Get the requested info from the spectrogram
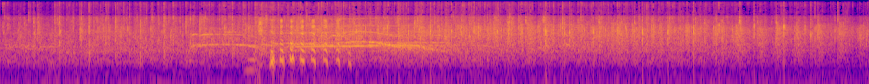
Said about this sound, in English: Really why I don't like to write Dharma talks, because nobody claps like that after a Dharma talk, which they totally deserve, right?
